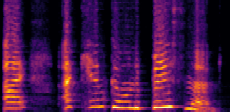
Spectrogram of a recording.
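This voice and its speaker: A tiny girl stammers with fear in a thin, piping voice, as a woman reads her aloud. Her pitch sits far above an adult's. This is a storybook reading. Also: very animated, normal speed, a bit bright, slight background noise, full character voice. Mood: frightened. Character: frightened little girl, about three.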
